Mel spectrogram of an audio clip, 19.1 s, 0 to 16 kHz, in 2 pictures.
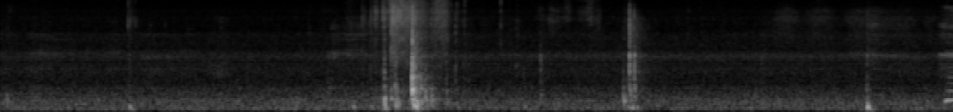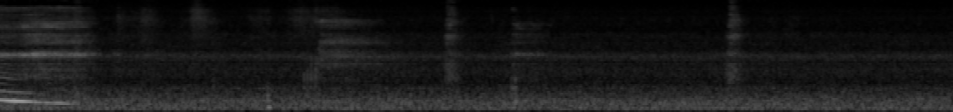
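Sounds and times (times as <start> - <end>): plastic bottle knocks and taps: 3.8 - 4.5.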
